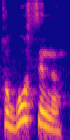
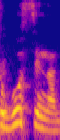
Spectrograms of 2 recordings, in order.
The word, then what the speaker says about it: Tuguscina: And let me make sure I pronounce this correct, because it is a Garifuna word, Tuguscina. Tuguscina. Yes, Tuguscina, Garifuna.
